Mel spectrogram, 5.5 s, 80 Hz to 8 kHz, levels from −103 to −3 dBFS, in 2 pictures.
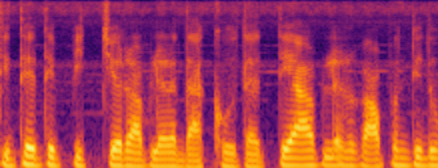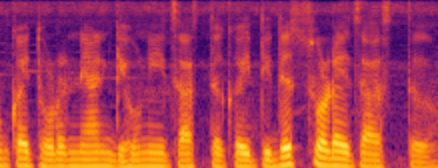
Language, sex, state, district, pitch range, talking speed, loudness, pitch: Marathi, male, Maharashtra, Aurangabad, 115-135 Hz, 210 wpm, -16 LUFS, 120 Hz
